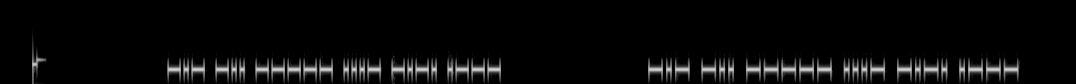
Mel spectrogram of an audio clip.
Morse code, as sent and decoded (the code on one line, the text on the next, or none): -.- -.. ----- ...- -.-. .--- / -.- -.. ----- ...- -.-. .---
KD0VCJ KD0VCJ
